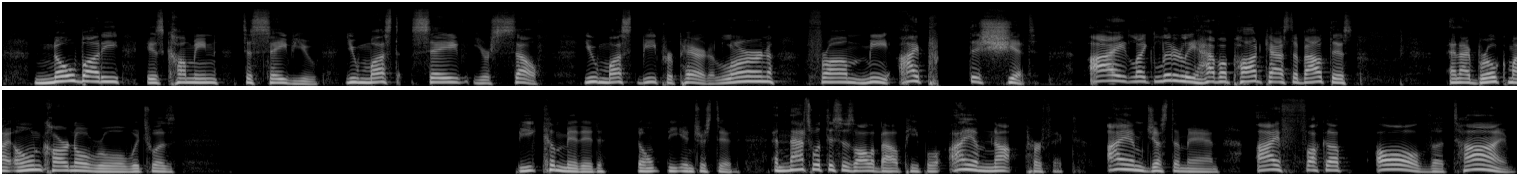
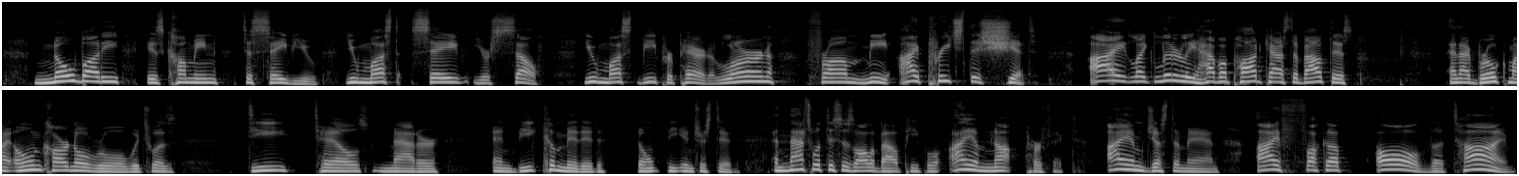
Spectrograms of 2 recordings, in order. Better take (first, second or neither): second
